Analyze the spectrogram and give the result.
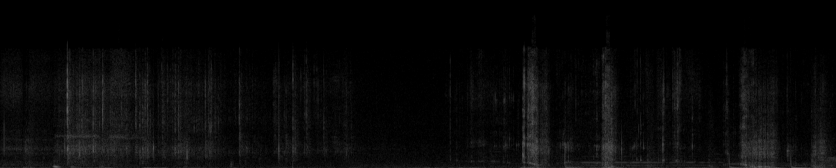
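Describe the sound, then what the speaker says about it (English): A snack is crunched and chewed close by in uneven bursts of crisp bites, with crinkling and a few quiet thuds between them. "my crunching is the noise we need for this"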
